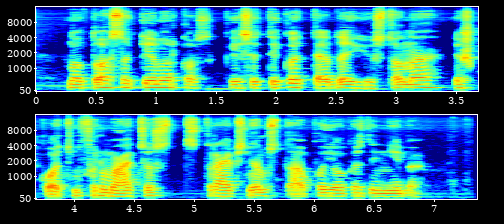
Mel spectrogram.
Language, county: Lithuanian, Telšiai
